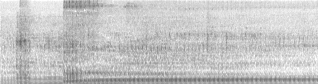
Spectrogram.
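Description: A tractor diesel engine chugs loudly close by and revs up.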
